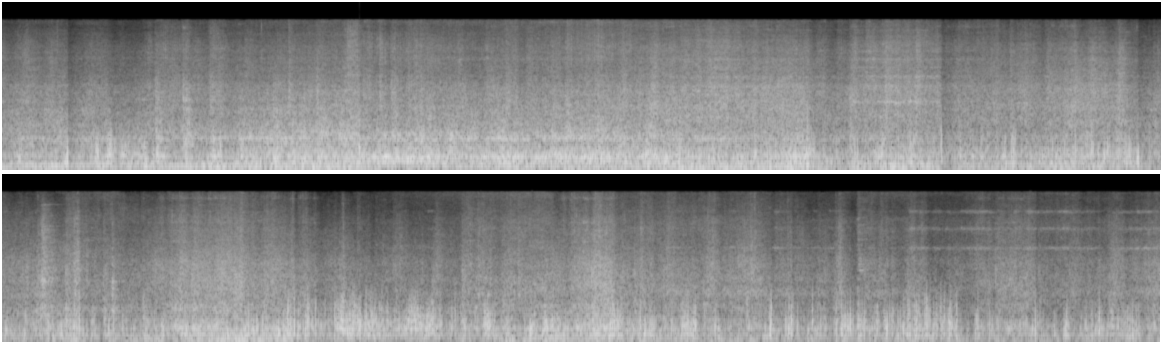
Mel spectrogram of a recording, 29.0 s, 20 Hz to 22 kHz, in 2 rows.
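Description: D19E diesel-electric locomotive and its train of cars passing, with a steady rumble of running gear and wheels clattering over rail joints and pointwork. A steady high tone sounds over it for about the first nine seconds.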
